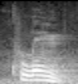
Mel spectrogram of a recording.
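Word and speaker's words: coulomb: 쿨롬 자 읽을 때 아 사람 이름은 쿨롱이다 쿨롱 사람 이름은 그 나라 사람이니까 그 나라 발음을 그대로 해 주는 거고 그다음에 아 단위는 이런 것들은 기본적으로 영어식으로 합니다 그래서 쿨롬이라고 해요 쿨롬음 쿨롬음는 쿨롬 이렇게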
